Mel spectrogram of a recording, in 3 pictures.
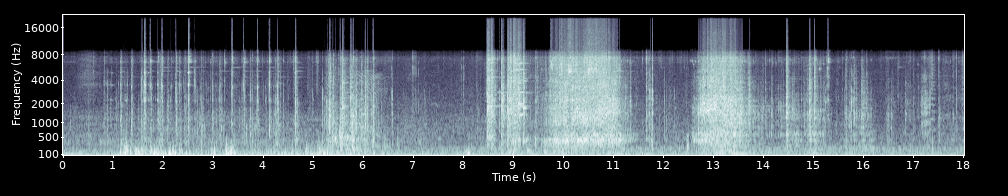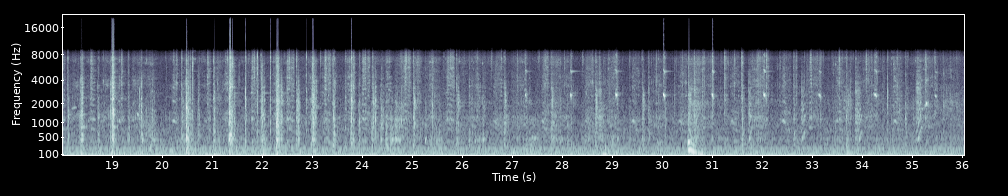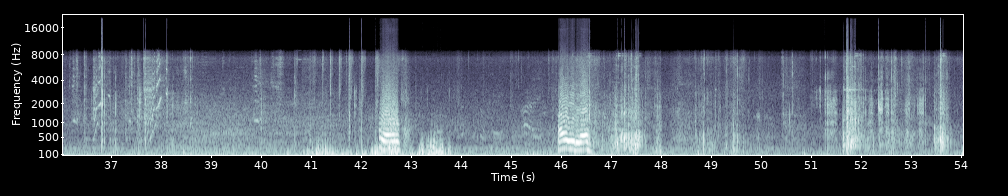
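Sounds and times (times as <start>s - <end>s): vehicle engine running: 0.0s - 54.0s
clicks and rattles: 0.8s - 7.2s, 7.9s - 38.7s, 48.7s - 54.0s.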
